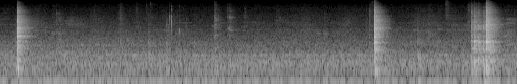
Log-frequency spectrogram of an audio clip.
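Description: Sharp plastic knocks and clatters as peeled orange pieces are dropped into the clear feed chute of a cold press slow juicer and its top is handled. There is one knock just after the start, another about two-thirds of the way in, and a louder double clatter near the end.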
